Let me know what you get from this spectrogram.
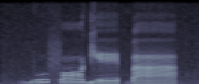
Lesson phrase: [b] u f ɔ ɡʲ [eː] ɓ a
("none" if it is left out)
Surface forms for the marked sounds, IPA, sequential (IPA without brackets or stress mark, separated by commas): b, eː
